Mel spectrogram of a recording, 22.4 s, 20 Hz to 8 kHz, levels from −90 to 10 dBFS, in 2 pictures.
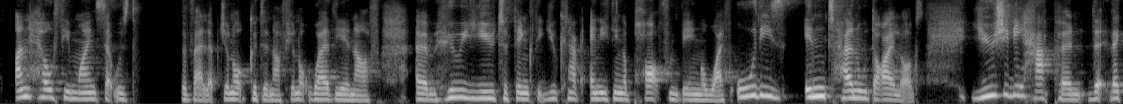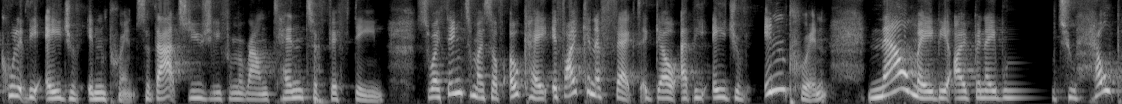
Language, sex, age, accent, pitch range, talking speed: English, female, 20-39, British, 185-265 Hz, 200 wpm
